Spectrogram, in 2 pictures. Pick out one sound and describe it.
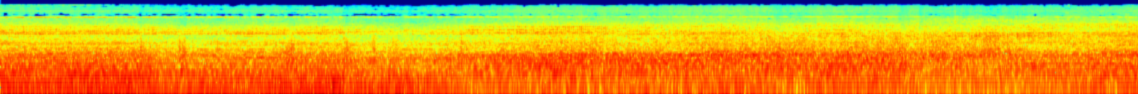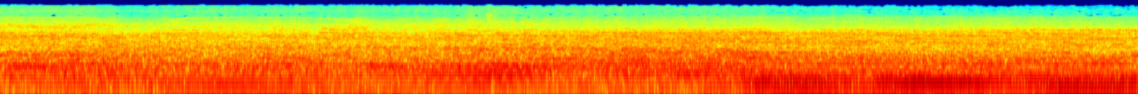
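A boat engine rumbles and roars loudly nearby.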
